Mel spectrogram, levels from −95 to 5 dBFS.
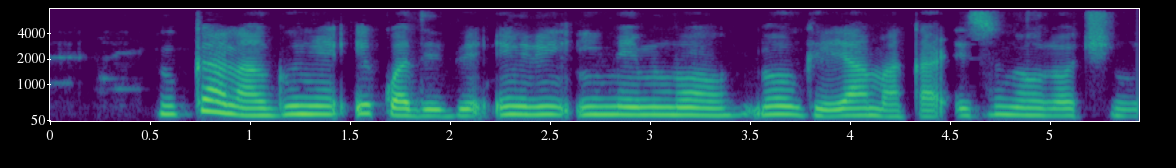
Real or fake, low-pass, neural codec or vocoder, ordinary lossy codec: fake; 7.2 kHz; codec, 16 kHz, 2 kbps, FunCodec, trained on Chinese and English, 25 frames a second; MP3, 48 kbps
